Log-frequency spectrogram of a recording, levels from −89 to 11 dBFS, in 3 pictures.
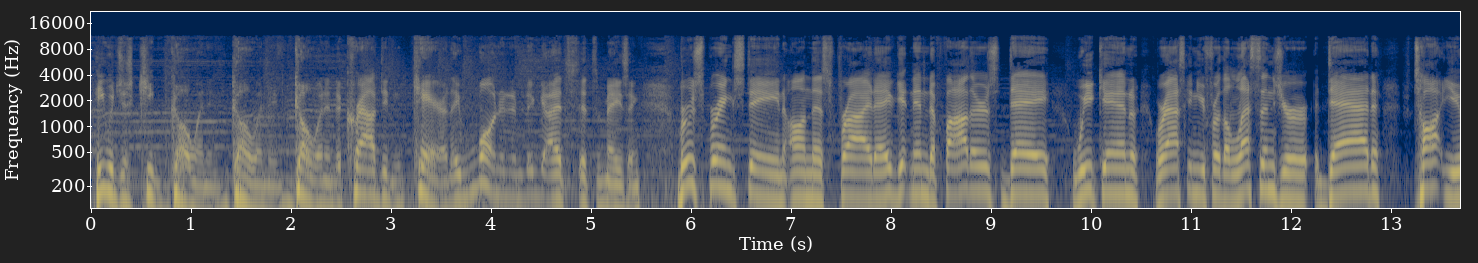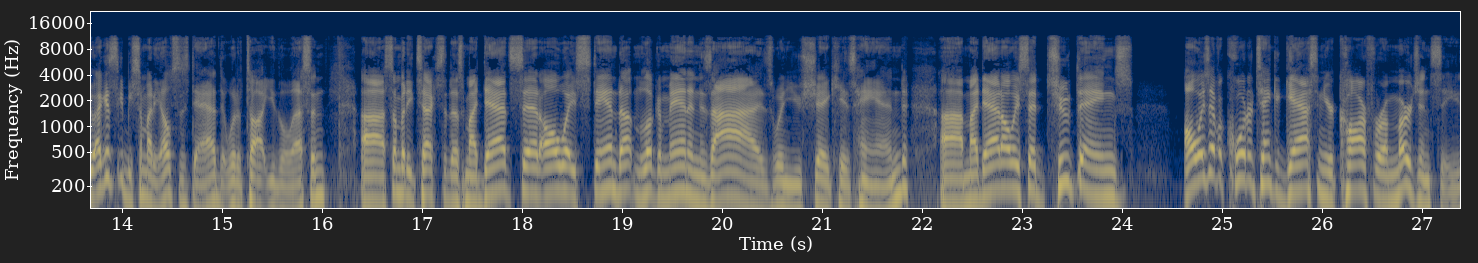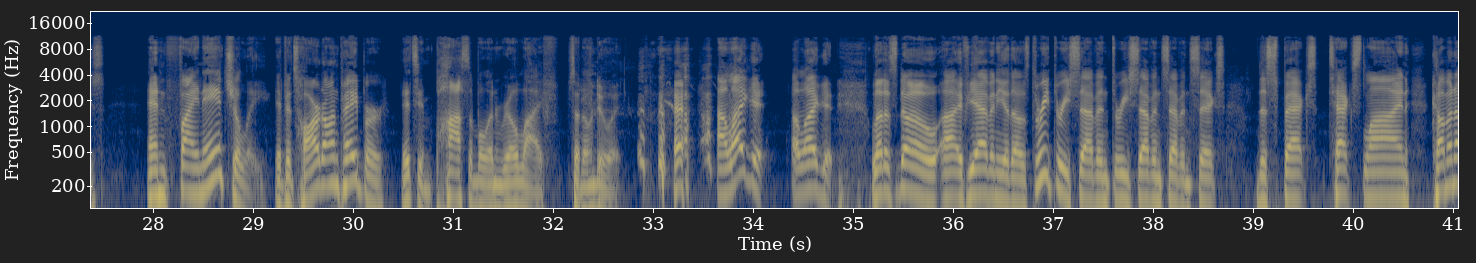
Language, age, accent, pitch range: English, 40-59, American, 130-170 Hz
